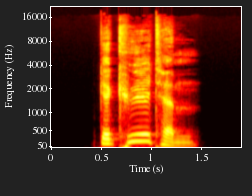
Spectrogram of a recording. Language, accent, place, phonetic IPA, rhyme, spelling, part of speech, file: German, Germany, Berlin, [ɡəˈkyːltəm], -yːltəm, gekühltem, adjective, De-gekühltem.ogg
- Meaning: strong dative masculine/neuter singular of gekühlt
